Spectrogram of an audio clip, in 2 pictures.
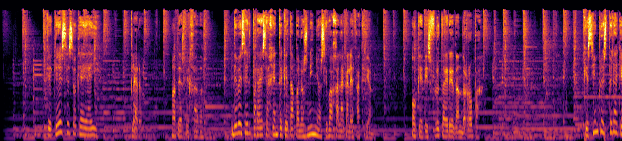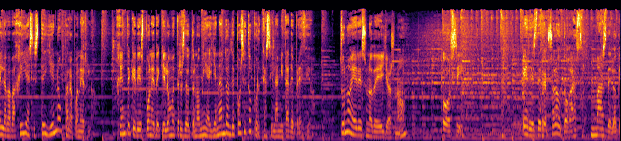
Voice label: female spanish gas comercial; ideasonora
